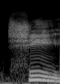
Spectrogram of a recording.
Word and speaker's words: Xi: who said they didn't name it that because she is a common last name except it isn't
